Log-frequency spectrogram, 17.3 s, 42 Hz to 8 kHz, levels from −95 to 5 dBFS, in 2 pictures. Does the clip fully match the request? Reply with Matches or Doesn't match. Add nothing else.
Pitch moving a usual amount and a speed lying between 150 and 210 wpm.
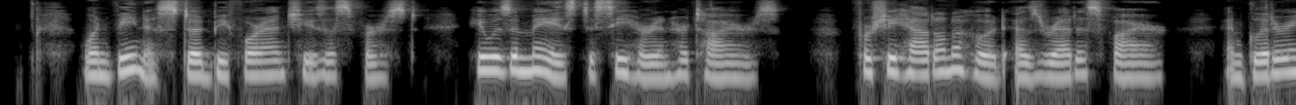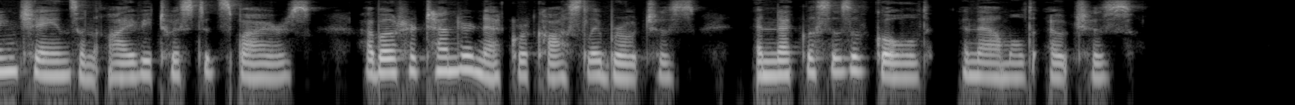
Matches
